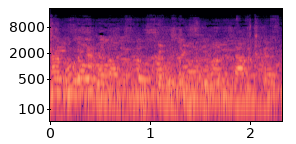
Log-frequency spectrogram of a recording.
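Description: Indistinct background chatter of several people talking at once, with no one voice standing out.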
